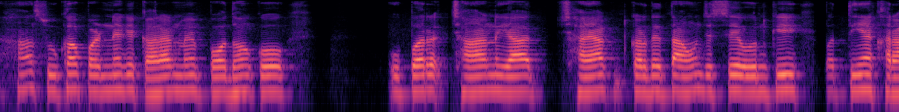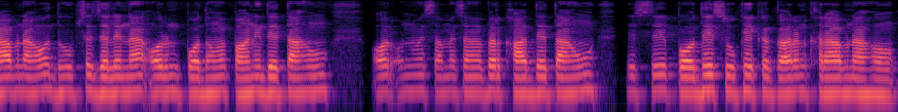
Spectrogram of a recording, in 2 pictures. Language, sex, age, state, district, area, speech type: Hindi, male, 30-45, Rajasthan, Jaipur, urban, spontaneous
